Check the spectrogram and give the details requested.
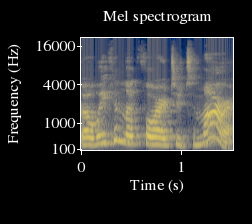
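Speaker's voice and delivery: ordinary delivery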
